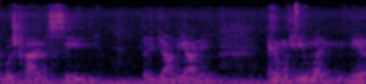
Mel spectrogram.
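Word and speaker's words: Nyami Nyami: Pronunciation is right there. Yami Yami.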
